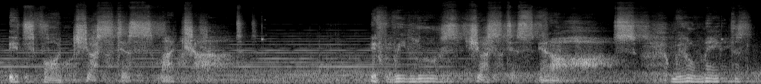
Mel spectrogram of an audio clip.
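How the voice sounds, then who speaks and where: An actor playing a solemn, calculating older master of a religious Order, speaking in a grave, paternal manner in a game. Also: male voice, medium pitch, sing-song, takes it slowly. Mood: solemn, commanding. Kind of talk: dramatic game voice acting. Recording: echoing voice under loud music.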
